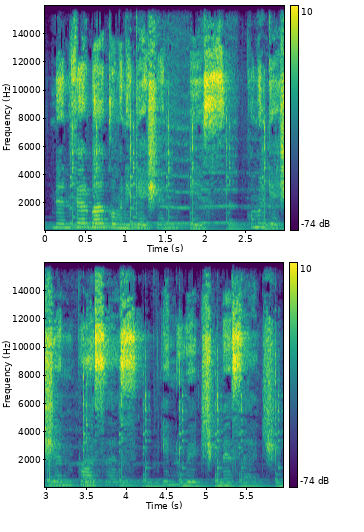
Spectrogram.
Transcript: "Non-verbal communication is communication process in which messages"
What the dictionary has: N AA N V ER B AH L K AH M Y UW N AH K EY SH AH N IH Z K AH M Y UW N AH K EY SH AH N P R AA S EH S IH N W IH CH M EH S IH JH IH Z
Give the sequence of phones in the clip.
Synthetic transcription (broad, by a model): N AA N F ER B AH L K AH M Y UW N AH K EY SH AH N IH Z K AH M Y UW N AH K EY SH AH N P R AA S EH S IH N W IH CH M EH S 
